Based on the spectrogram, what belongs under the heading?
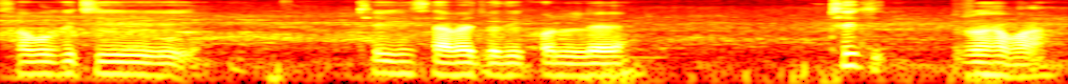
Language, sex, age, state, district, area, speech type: Odia, male, 18-30, Odisha, Balangir, urban, spontaneous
